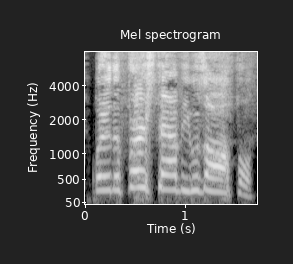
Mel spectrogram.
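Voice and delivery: usual speaking voice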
